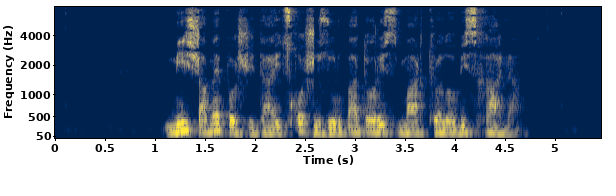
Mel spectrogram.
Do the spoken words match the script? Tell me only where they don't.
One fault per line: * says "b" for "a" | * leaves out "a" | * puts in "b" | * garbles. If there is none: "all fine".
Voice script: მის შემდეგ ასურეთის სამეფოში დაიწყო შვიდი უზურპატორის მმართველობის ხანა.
* leaves out "შემდეგ ასურეთის"
* leaves out "შვიდი"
